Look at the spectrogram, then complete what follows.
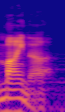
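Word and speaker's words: Mynah: it Mina is it is it pronounced Mina like it would be with an i or is it minor you can use a auto injectors to restore large amounts of HP and silly it's the latter okay wait can I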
